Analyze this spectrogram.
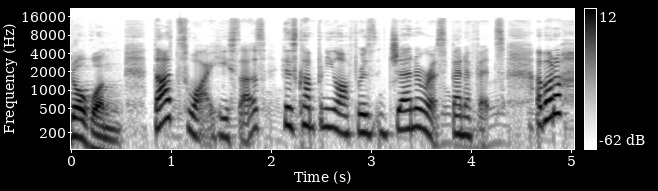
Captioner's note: speaking Alternate Language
